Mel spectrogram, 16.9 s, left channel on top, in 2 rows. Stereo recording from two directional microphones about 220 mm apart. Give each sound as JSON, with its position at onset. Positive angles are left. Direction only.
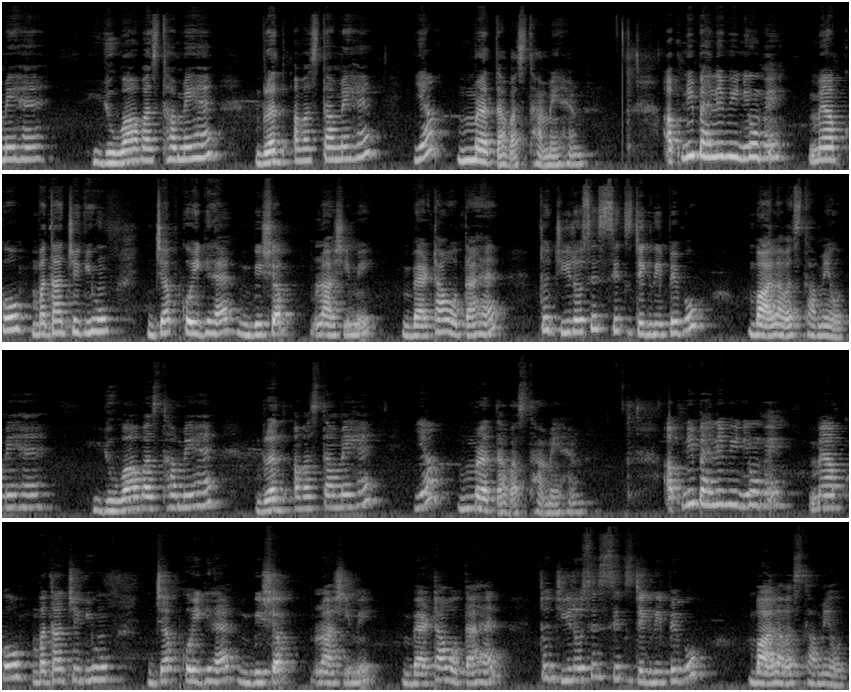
{"t": 0.0, "sound": "a woman's voice", "side_deg": 50}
